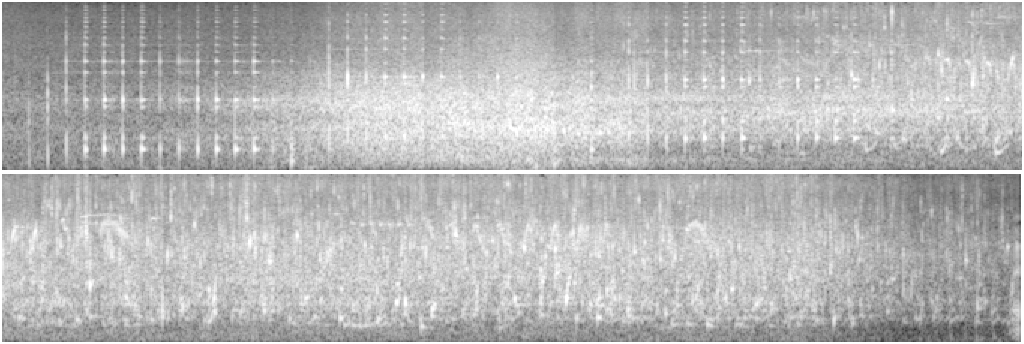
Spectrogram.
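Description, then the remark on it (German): A small stream, the Schweinitz, trickles and babbles steadily in a forest at the German border with Czechia, a continuous bright watery rush that swells in after a couple of seconds and carries on evenly to the end, with no voices. “Bächlein, Vögelchen und eine große Schneise durch den Wald.”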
